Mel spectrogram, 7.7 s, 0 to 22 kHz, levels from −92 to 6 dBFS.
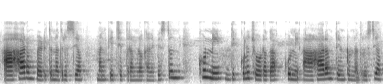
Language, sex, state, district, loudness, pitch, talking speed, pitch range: Telugu, female, Andhra Pradesh, Chittoor, -21 LUFS, 220 Hz, 125 wpm, 210-265 Hz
